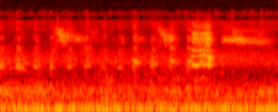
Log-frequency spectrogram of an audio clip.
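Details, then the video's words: Hens in a backyard coop. Faint, scattered clucks lead to one short, loud, harmonic squawk late in the clip, all over a heavy low rumble. "Rooster Crowing! Hens Clucking!"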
